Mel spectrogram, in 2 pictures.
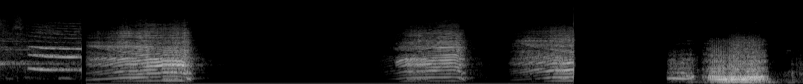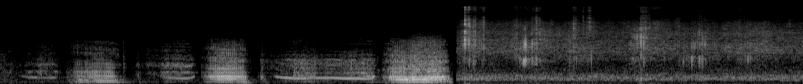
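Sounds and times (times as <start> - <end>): cow mooing: 0.9 - 2.1, 3.8 - 5.8.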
